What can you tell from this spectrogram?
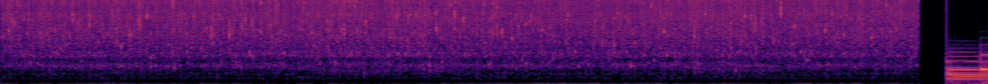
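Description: Aquarium water trickling and bubbling steadily, with small pops of air bubbles. It cuts off suddenly near the end, and loud piano music begins.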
